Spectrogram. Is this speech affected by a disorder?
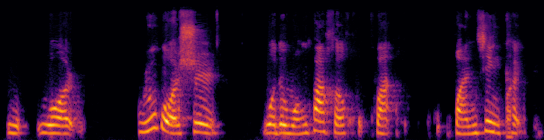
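Yes: stuttering; since childhood, not yet overcome, may never overcome; still stutters; no stuttering when talking to self, stutters when talking with others; here repeated sounds, repeated words.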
